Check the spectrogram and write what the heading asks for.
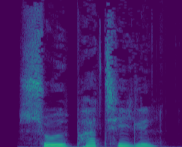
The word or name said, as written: sodpartikel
